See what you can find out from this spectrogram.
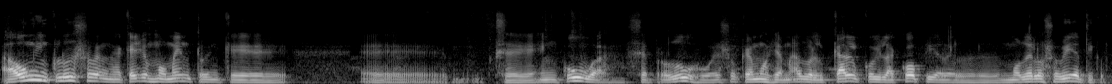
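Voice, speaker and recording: A man gives an extended analytical interview answer as an academic, deliberate and didactic, with emphatic stresses and pauses. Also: on the low side, animated, creaky, warm tone. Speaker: academic expert being interviewed.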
